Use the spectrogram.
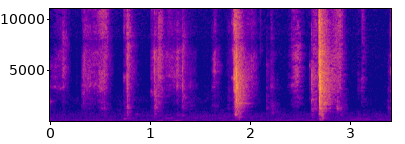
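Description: Someone flicks through a numbered deck of cards, producing a few sparse papery snaps and riffles, two of them sharper and louder, in an otherwise quiet room.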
